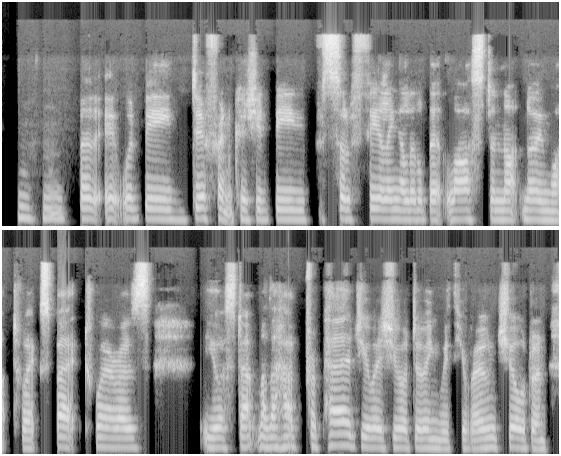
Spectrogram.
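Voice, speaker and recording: A woman with a British accent speaks at a moderate pace in a fairly low, dark, mellow voice, her intonation monotone and flat, her loudness very even, and the sound dry and close with no echo. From Britain. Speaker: grief coach and podcast host. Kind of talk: interview.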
